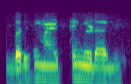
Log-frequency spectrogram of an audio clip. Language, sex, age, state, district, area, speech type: Marathi, male, 18-30, Maharashtra, Ratnagiri, rural, conversation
